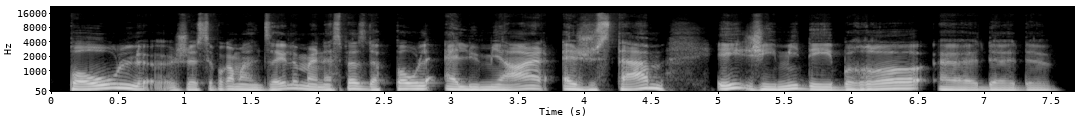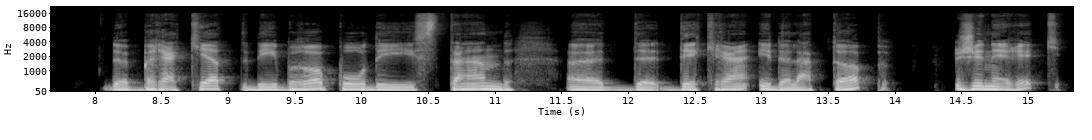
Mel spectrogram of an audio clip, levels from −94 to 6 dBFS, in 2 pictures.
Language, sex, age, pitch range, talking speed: French, male, 30-49, 110-145 Hz, 155 wpm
